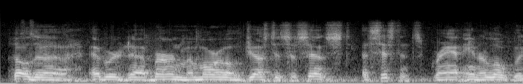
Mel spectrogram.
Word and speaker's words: Byrne: sign the 2018 Edward Byrne, I guess that's pronounced Byrne or? Yeah, it's a Byrne.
